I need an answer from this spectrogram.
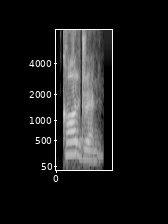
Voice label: "cauldron", Indian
